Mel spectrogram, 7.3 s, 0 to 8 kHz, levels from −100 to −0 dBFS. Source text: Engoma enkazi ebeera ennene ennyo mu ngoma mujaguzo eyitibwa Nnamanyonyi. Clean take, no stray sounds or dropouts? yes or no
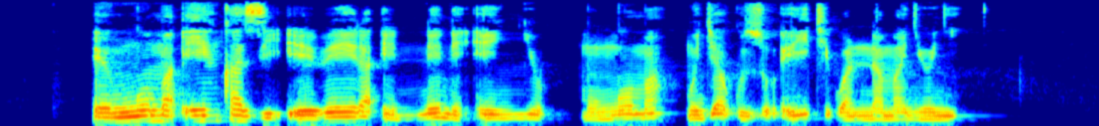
yes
